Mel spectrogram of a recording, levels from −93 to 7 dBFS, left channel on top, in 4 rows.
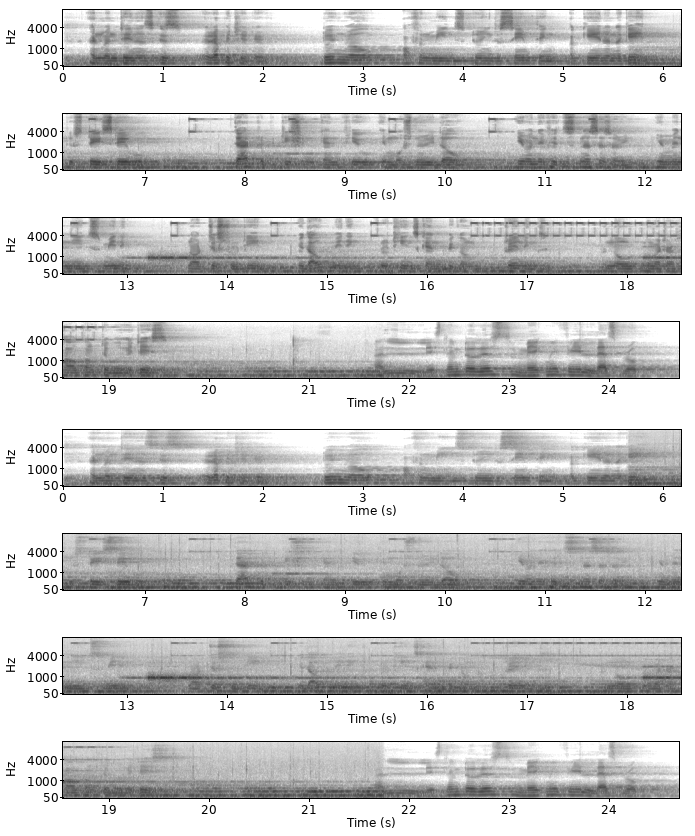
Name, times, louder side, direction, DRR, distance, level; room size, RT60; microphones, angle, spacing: voice 1, 0.1-2.0 2.6-3.1 3.4-5.9 6.2-7.0 7.9-10.2 10.7-13.1 13.6-14.4 14.7-17.2 17.7-19.6, left 3 dB, 90° left, 9 dB, 0.9 m, -29 dB
sound 1, 5.6-21.8, right 4 dB, 80° right, 0.5 m, -30 dB
Alarm, 6.4-6.5 7.4-7.5 8.4-8.5 9.4-9.5 10.4-10.5 11.4-11.5 12.4-12.5 13.4-13.5 14.4-14.5 15.4-15.5 16.4-18.9, left 12 dB, 50° left, 0.8 m, -30 dB
sound 2, 18.0-21.9, equal, 70° left, 3.5 m, -52 dB
voice 2, 21.6-24.3, left 2 dB, 20° left, 10 dB, 0.3 m, -30 dB
11.5 x 9.1 x 8.8 m, 2.8 s
head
